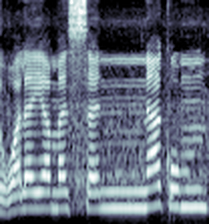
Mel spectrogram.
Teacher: وَلَيَمَسَّنَّكُمْ، واو کو ہم آرام سے پڑھیں گے، لام کو بھی، یا کو بھی اور میم کو سین میں داخل کریں گے سختی کے ساتھ اور سین کو نون میں داخل کریں گے اور غنہ کریں گے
